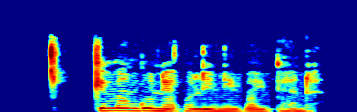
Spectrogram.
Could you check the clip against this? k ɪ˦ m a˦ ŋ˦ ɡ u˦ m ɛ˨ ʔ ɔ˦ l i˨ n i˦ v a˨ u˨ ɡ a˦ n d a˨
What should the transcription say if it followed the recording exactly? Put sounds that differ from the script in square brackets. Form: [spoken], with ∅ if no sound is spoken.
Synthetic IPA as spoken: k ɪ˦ m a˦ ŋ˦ ɡ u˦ [n] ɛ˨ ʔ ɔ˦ l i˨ n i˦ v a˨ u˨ ɡ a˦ n d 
